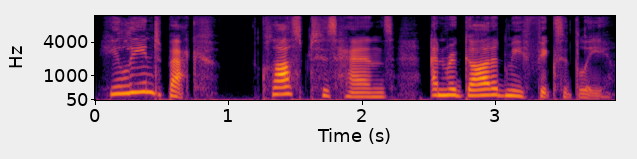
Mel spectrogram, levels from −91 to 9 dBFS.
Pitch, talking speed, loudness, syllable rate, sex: 220 Hz, 155 wpm, -20 LUFS, 4.9 syllables/s, female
